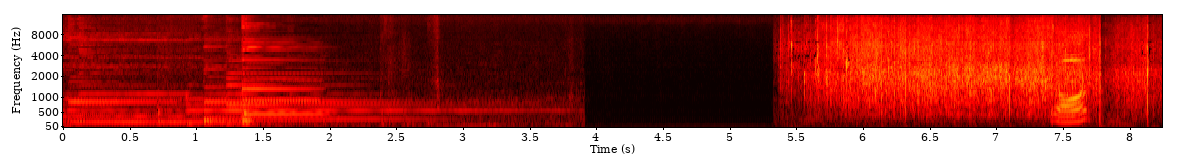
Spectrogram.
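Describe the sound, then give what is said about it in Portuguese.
Audience applause breaks out after a song on a radio music program: a dense, steady crackle of many hands clapping, which follows a stretch of music and a brief silence and continues loudly to the end. “Vamos aplaudir.”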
